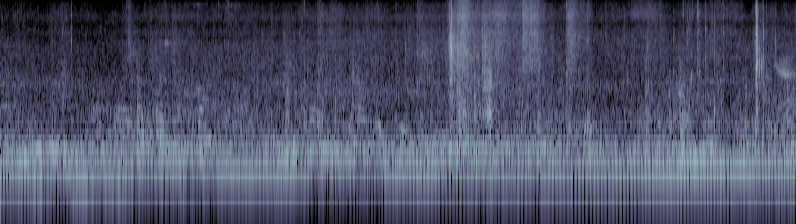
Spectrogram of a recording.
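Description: Dry branches crackle as debris is pulled from a heap.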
